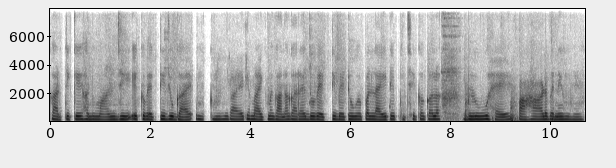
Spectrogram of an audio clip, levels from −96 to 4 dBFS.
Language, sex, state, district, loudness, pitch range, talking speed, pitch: Hindi, female, Bihar, Muzaffarpur, -16 LUFS, 195-215 Hz, 175 wpm, 205 Hz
